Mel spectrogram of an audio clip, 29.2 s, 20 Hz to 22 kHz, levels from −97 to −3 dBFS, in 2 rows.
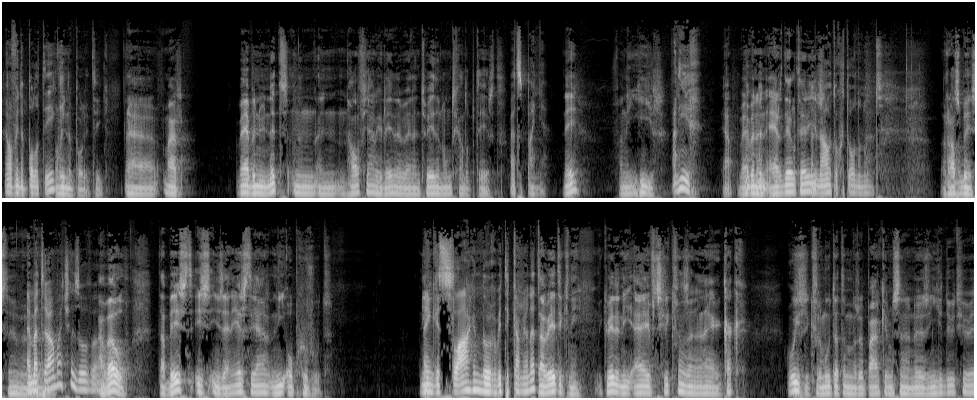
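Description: At 14.62 s there's a single sharp click in the speech, a quick tick with a thin vertical line straight up the spectrum. That's most likely dropped samples: a handful of samples, well under a millisecond's worth, went missing, so the waveform jumps from one value to a later one instead of flowing through. The gap is far too short to take out any of the sound itself. What you hear is that abrupt step.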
